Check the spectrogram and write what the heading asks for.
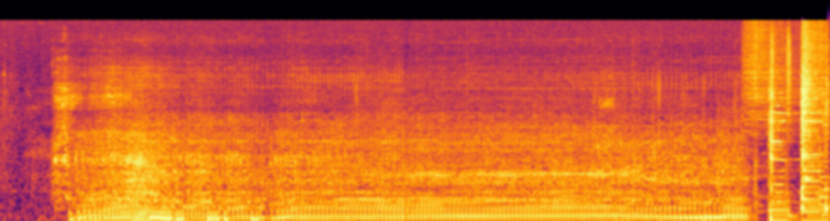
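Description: Motorcycle engine starting about half a second in and running steadily, with an even pulsing note. Music with drums comes in near the end.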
